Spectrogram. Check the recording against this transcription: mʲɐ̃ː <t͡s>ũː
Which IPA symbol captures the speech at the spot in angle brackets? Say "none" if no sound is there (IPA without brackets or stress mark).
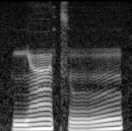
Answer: t͡s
